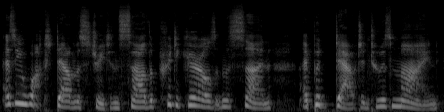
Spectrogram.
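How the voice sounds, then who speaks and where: A woman voicing a grim, malicious male demon who speaks formally, with deliberate, menacing pauses. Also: mid-range voice, lively intonation, a bit bright. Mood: solemn.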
